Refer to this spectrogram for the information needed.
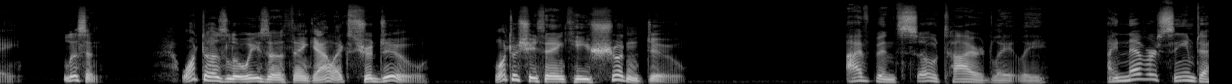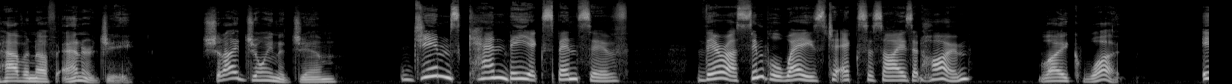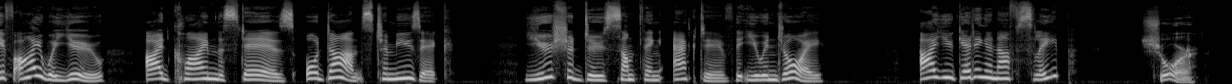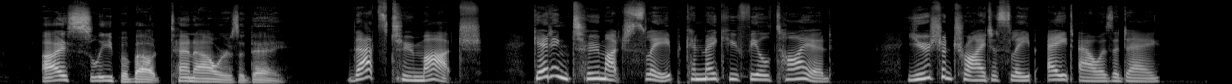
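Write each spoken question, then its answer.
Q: What does Louisa think Alex should do?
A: Exercise at home, like climbing stairs or dancing to music, and sleep 8 hours a day

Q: What does she think he shouldn't do?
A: Join a gym or sleep too much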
